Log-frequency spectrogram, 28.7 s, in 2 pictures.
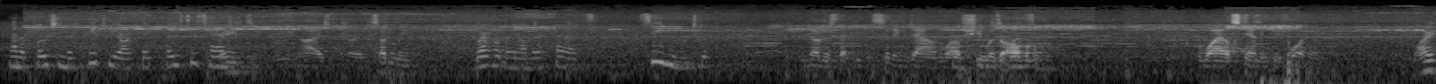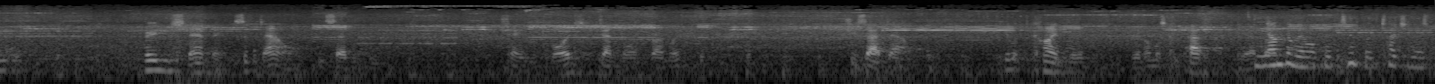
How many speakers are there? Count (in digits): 2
